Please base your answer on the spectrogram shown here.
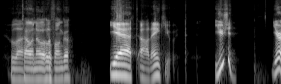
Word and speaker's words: Talanoa Hufanga: Talanoa Hufanga. Yeah. Oh, thank you. You're a translator. Talanoa Hufanga.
